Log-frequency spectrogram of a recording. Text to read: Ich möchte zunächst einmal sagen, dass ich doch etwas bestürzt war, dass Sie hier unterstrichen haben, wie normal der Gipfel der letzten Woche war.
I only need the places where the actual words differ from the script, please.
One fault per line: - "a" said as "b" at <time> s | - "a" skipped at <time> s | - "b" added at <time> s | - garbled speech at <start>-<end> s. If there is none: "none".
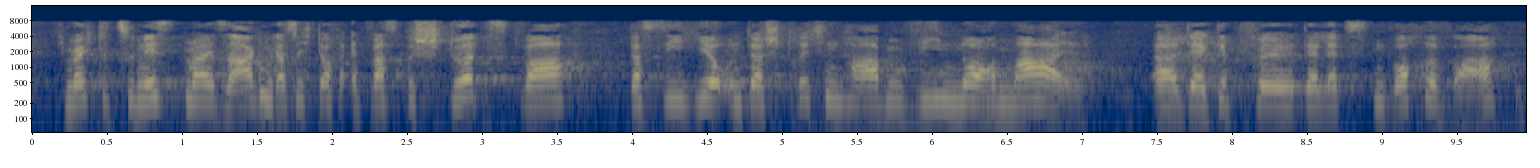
none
